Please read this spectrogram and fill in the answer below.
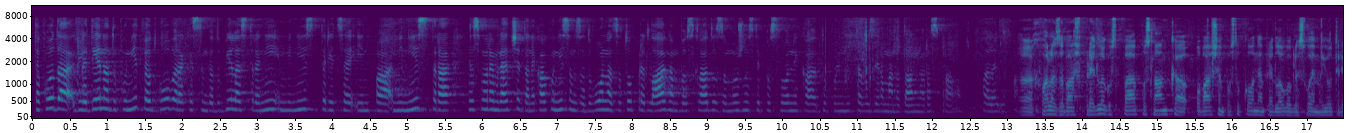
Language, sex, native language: Slovenian, female, Slovenian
